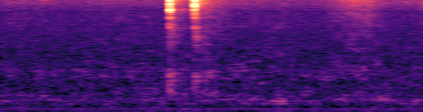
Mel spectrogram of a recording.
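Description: Near silence broken by a quick double click about a second in.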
